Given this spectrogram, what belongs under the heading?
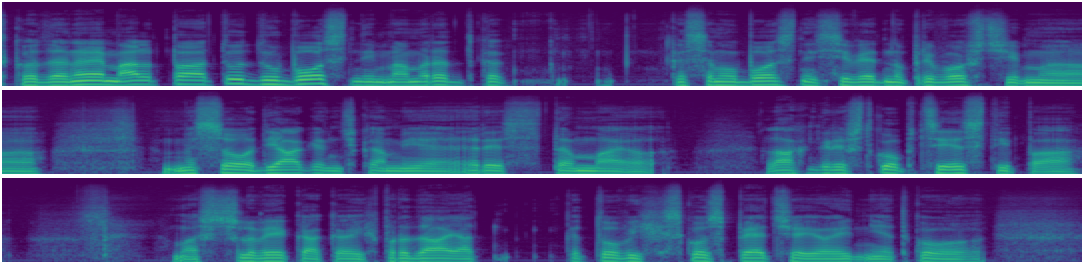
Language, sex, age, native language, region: Slovenian, male, 30-49, Slovenian, Primorsko-notranjska region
